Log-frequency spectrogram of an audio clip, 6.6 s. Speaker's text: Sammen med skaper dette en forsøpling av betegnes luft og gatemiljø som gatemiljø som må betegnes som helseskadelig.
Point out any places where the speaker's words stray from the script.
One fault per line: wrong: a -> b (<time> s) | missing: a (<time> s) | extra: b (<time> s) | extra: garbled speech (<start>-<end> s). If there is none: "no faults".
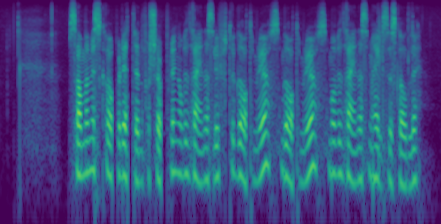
no faults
